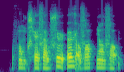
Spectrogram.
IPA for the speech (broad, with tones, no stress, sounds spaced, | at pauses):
θ ɔ̃˨ m t͡ɕʰ ɛ˨ s a˨ w s ø˦˨ ʔ ɜ˦ ɣ ḛ˨ zˤ ə˧ | ĩ˨ zˤ ɨ˨ ʔ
